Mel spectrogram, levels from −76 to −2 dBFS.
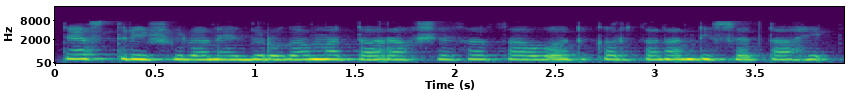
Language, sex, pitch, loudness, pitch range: Marathi, female, 275 Hz, -14 LUFS, 270-285 Hz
